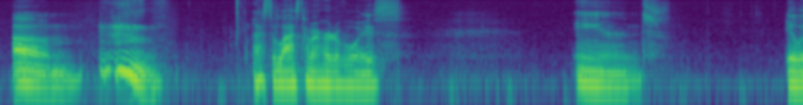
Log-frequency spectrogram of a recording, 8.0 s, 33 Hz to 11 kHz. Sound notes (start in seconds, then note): 1.0 clears throat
